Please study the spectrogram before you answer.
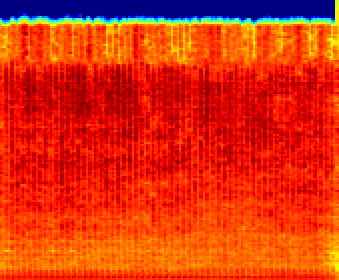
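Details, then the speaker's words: Car whose owner said it sounds like a machine gun: rapid rough staccato engine pulsing about three and a half beats a second; found to have a clogged exhaust causing restriction. "Turns out they had a pretty clogged up exhaust."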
